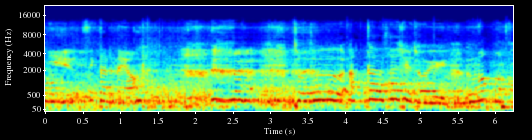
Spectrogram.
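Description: Speech: women's voices talking through stage headset microphones, amplified over a PA.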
